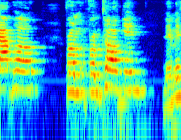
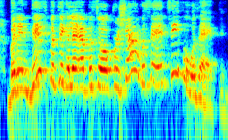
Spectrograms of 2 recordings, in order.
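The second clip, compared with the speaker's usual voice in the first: usual speaking voice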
